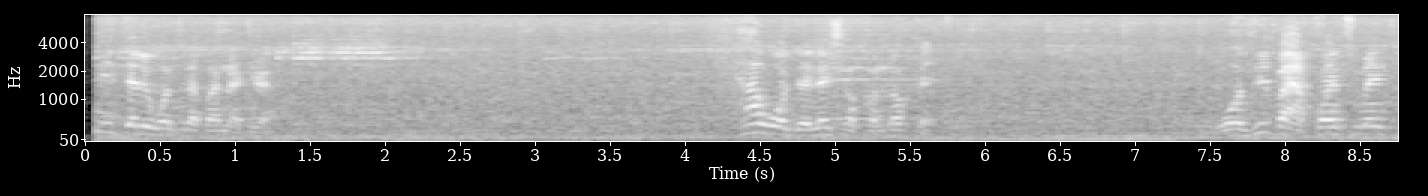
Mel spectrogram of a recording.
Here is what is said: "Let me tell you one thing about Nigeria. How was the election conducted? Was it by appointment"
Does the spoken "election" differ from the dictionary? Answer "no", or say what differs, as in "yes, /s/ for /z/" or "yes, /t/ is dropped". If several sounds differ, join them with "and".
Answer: yes, /k/ is dropped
